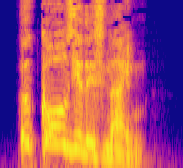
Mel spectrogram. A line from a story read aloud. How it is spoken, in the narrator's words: Mevrouw interrupted sharply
